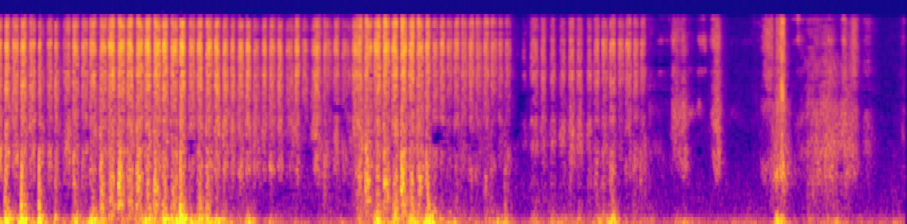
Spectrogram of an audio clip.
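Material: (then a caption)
Graphite, paper. A plain blue wooden graphite pencil makes fast hatching and shading strokes across a flat sheet of drawing paper, shading the cheek and face of a drawing. A dense, rapid run of bright, scratchy rubbing strokes with a low papery rumble beneath. After about five seconds it grows quieter and more broken into separate short strokes.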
